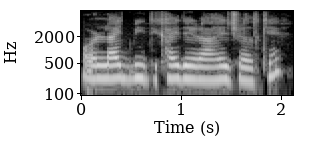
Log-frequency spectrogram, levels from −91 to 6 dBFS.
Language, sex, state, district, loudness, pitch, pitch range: Hindi, female, Arunachal Pradesh, Papum Pare, -15 LUFS, 220 Hz, 210-225 Hz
